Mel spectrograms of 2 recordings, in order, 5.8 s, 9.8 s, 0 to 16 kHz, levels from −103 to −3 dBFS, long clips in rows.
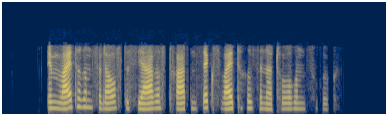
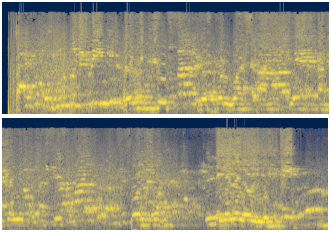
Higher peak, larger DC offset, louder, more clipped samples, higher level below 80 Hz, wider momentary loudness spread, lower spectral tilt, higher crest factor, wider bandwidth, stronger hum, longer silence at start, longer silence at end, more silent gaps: about the same, 0 dBFS vs 0 dBFS; neither; second, -23 LUFS vs -9 LUFS; neither; second, -74 dBFS vs -42 dBFS; first, 14 LU vs 7 LU; first, -8.5 dB/octave vs -3.5 dB/octave; first, 24 dB vs 10 dB; second, 3.9 kHz vs 11.5 kHz; neither; first, 0.7 s vs 0.1 s; first, 0.9 s vs 0 s; first, 2.46-2.50 s vs none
